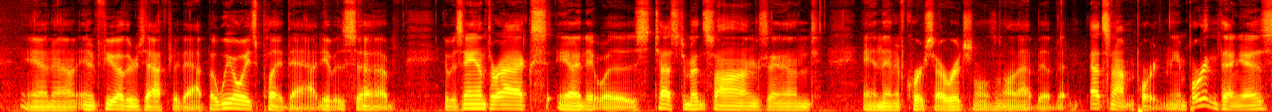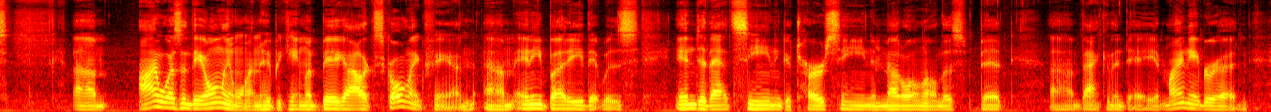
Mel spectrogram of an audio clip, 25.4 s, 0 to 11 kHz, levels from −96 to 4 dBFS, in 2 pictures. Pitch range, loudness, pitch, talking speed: 95-110 Hz, -22 LUFS, 100 Hz, 190 wpm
